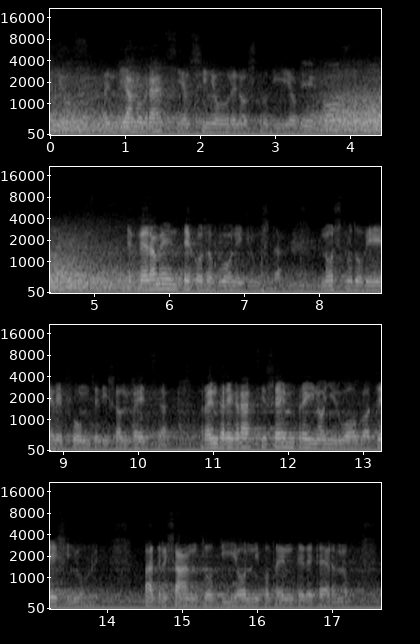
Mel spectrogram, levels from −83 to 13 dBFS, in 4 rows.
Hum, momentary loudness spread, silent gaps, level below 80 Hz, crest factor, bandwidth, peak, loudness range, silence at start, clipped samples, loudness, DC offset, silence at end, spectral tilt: none; 14 LU; none; -44 dBFS; 20 dB; 15 kHz; -12 dBFS; 7 LU; 0 s; under 0.1%; -32 LUFS; under 0.1%; 0 s; -8 dB/octave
